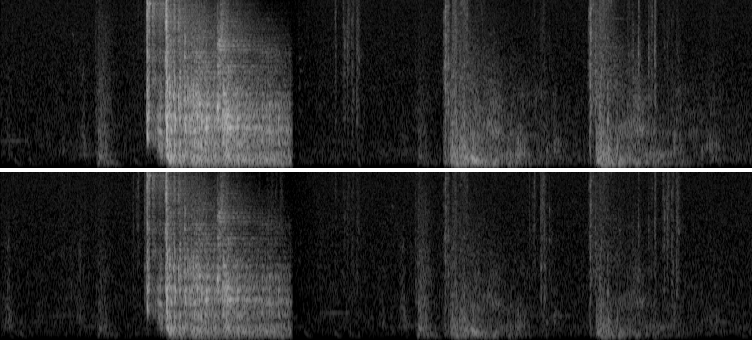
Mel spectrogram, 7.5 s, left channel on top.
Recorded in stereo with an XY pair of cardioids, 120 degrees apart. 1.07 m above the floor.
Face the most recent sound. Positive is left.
turn(degrees=35)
